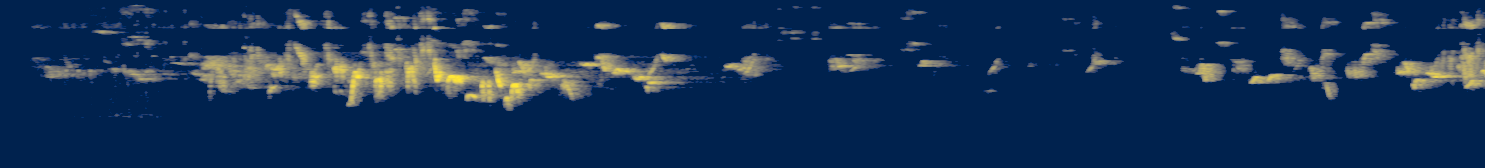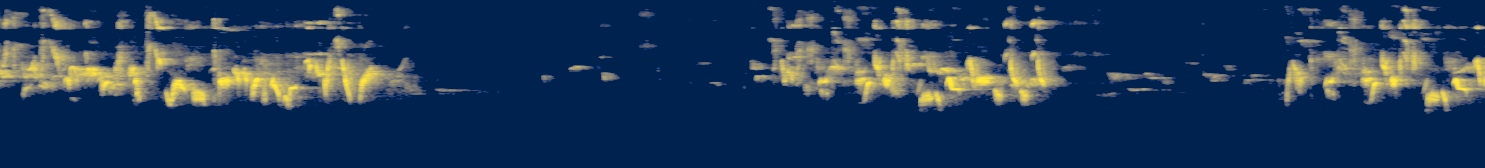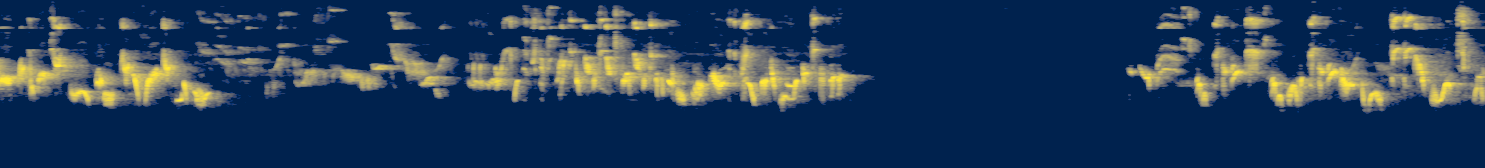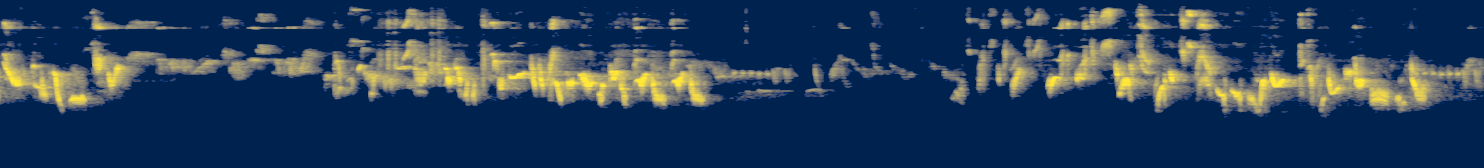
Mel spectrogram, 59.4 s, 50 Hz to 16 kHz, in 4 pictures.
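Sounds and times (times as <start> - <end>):
Sylvia borin garden warbler: 0.3 - 19.6, 20.3 - 38.4, 41.0 - 59.3.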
